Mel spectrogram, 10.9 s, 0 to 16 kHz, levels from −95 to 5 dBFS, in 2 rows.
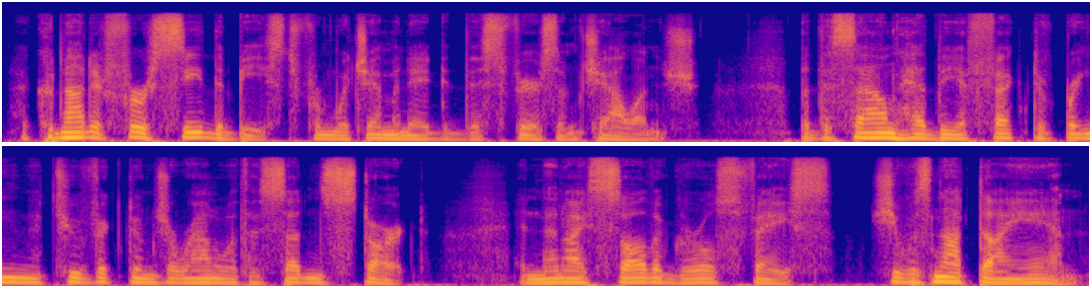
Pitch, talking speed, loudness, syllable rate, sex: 100 Hz, 220 wpm, -20 LUFS, 5.6 syllables/s, male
